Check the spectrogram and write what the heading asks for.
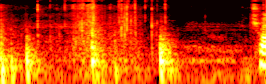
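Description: Packaged food being handled on a table: plastic wrapping crinkling and a few light knocks as boxes and packages are moved.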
